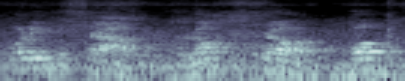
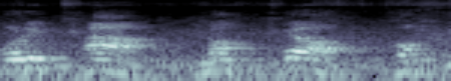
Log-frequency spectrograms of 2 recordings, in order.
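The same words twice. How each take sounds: First: The words are said the Hindi-Sanskrit way. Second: The words are said the Assamese way. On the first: "Hindi সংস্কৃত এইবিলাকত" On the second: "অসমীয়াত আমি কি অৰ্থৰে কওঁ"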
